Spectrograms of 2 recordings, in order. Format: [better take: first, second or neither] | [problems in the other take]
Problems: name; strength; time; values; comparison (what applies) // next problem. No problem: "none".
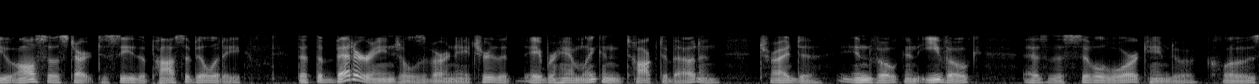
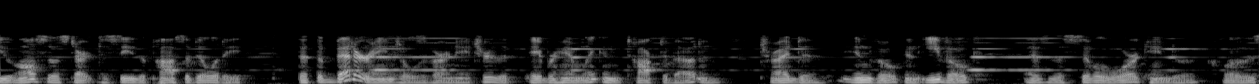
first | noise reduction (classical method WPE with log-MMSE)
